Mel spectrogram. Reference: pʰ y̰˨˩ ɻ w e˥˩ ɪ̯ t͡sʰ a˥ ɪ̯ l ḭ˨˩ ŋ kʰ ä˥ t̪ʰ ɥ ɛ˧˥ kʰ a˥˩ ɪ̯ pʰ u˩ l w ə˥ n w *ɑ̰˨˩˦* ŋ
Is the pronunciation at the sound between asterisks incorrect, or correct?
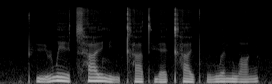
incorrect: ɑ˧˥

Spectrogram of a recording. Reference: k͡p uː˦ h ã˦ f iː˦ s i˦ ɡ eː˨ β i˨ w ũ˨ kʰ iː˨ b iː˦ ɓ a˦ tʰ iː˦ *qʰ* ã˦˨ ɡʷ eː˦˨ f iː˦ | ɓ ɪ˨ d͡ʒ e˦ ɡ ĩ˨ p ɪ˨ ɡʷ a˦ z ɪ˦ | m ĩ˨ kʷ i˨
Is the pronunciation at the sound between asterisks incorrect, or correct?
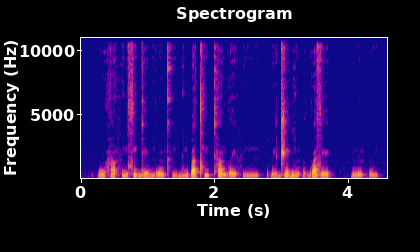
incorrect: kʰ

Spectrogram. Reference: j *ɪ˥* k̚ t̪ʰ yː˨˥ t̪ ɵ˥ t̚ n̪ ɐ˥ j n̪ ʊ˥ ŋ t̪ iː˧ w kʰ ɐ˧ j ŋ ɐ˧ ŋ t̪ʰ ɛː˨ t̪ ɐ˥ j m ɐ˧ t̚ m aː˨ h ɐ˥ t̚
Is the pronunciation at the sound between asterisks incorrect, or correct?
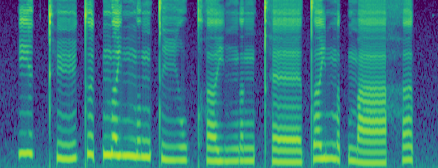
correct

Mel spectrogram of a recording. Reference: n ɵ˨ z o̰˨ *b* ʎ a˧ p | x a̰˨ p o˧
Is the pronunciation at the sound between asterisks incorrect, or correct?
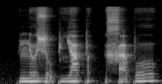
incorrect: p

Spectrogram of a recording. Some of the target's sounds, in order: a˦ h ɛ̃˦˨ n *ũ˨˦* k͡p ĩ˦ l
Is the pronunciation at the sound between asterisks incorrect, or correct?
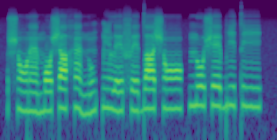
correct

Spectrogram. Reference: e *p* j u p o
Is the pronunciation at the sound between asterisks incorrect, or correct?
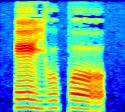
incorrect: none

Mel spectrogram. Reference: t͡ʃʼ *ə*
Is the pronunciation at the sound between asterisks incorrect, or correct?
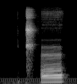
correct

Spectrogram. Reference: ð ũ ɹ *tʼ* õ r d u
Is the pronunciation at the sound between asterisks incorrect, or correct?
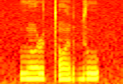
correct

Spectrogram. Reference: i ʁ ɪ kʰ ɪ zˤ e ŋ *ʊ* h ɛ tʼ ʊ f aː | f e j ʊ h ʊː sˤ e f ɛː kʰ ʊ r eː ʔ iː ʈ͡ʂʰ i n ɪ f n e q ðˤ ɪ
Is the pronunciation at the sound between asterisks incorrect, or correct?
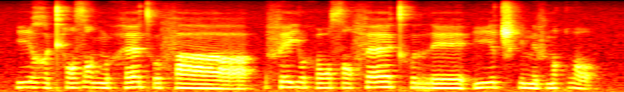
correct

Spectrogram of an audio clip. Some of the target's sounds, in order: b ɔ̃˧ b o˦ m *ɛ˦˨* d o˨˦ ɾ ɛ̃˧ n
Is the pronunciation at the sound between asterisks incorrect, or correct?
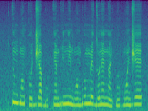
correct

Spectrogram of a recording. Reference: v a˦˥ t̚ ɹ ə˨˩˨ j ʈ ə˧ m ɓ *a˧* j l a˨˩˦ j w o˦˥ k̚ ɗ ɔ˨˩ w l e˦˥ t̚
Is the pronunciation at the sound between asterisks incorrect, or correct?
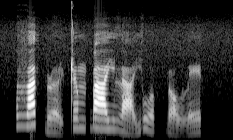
correct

